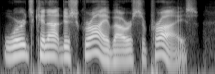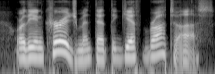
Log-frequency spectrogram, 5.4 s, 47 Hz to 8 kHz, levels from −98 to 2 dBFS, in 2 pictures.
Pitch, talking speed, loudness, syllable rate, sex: 150 Hz, 155 wpm, -18 LUFS, 4.6 syllables/s, male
